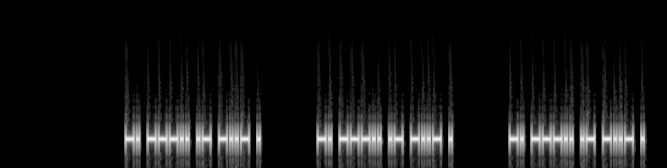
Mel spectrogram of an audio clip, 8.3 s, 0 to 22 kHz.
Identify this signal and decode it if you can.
Morse code, heard as a keyed tone, about 36 wpm, 700 Hz. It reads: N8AXE N8AXE N8AXE
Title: USA Call Signs - 5 Characters - Repeated 3x - 35wpm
